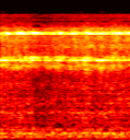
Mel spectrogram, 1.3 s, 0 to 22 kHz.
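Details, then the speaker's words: Steady high-pitched whine and hiss of a dental lathe with a 3-inch wheel grinding the sides of an acrylic maxillary appliance. "e right and left sides of this Appliance and we do it by using this LA with this 3-in wheel and we hold the appliance against the side of the wheel like this"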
